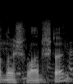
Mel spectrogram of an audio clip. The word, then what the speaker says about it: Neuschwanstein: Neuschwanstein, yeah, Neuschwanstein.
